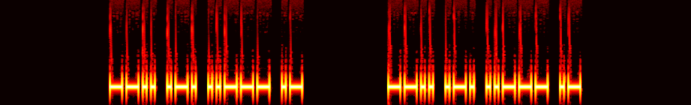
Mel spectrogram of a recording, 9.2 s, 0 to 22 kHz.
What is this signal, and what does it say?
Morse code, heard as a keyed tone, about 22 wpm, 700 Hz. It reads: ZR2A ZR2A
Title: DXCC-100 Call Signs - 4 Characters - Repeated 2x - 22wpm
